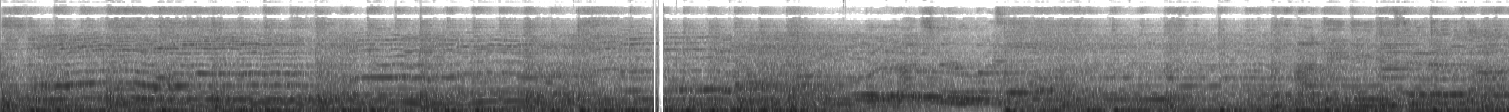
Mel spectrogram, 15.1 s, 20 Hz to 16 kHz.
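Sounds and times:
steady bass: 0.0s - 8.7s, 10.1s - 15.0s
rock band playing live: 0.0s - 15.0s.

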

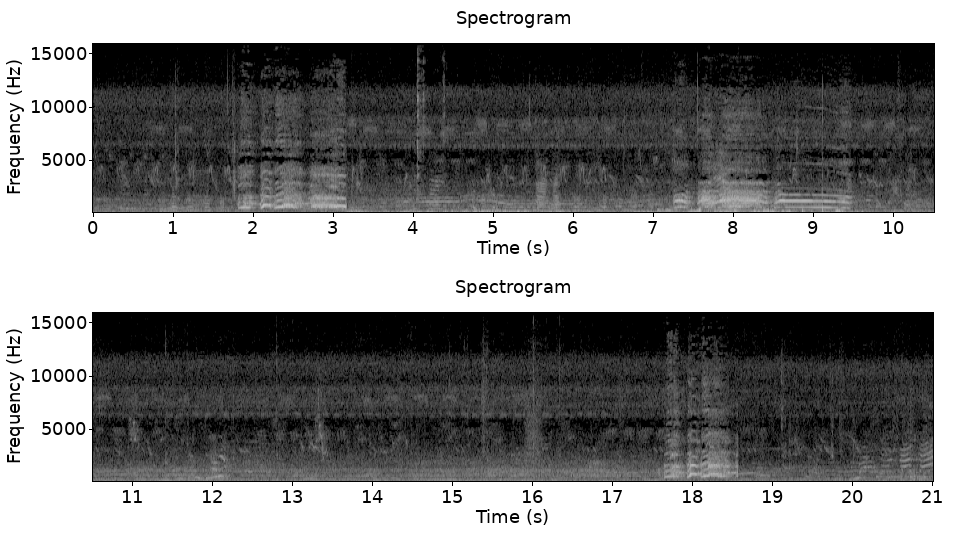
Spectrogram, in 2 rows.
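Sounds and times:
rooster crowing: 1.8s - 3.2s, 17.6s - 18.6s.

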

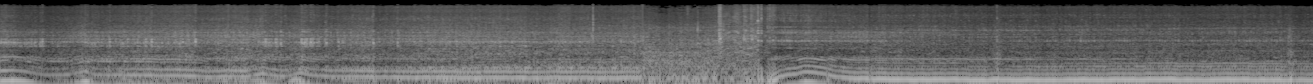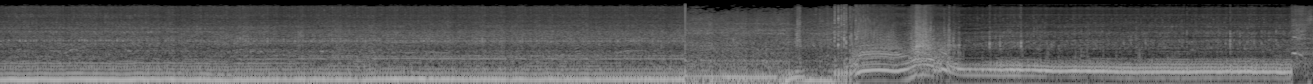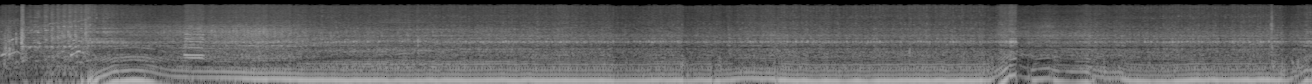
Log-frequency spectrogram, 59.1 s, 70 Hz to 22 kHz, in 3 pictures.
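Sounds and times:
car engine idling with throttle blips: 12.4s - 32.4s, 33.4s - 59.0s.

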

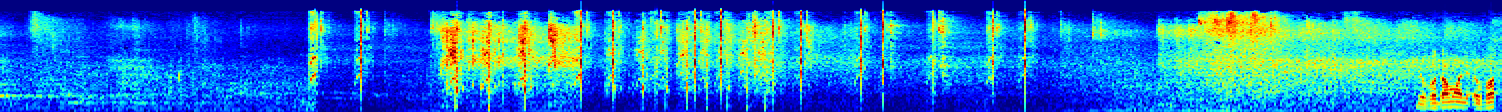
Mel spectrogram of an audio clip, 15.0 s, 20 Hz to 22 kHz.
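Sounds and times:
airsoft guns firing: 3.1s - 10.6s.

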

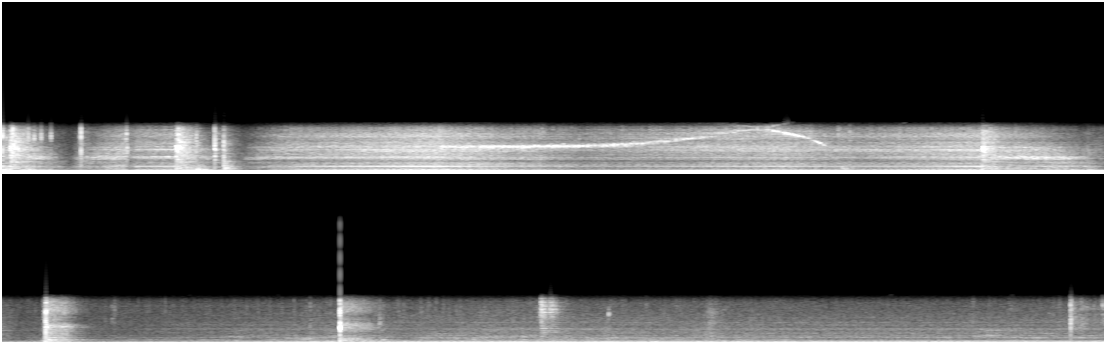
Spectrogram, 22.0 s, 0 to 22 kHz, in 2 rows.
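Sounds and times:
lathe spindle whirring: 0.1s - 11.1s
cutting tool whine: 0.8s - 11.1s.

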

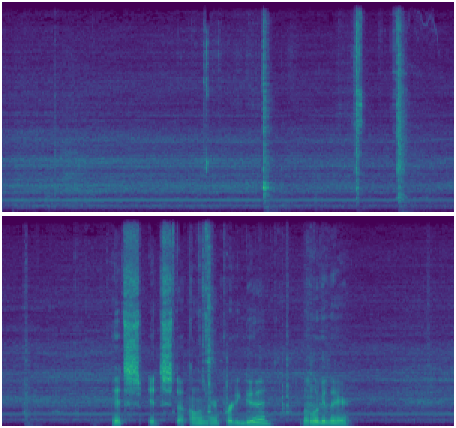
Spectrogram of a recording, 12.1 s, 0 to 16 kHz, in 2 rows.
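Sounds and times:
steady hum: 0.0s - 12.0s
thin steady whine: 0.0s - 12.0s.

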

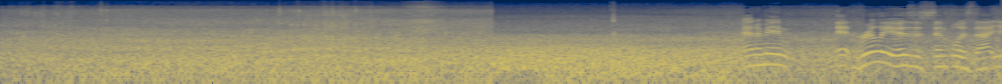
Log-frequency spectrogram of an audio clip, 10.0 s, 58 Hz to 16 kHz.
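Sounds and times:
ocean surf washing: 0.0s - 10.0s.

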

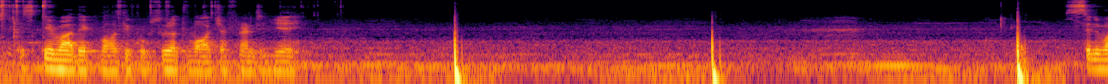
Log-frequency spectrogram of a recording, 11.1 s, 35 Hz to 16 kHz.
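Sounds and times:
steady low rumble: 1.3s - 7.9s, 9.1s - 10.7s
dull thumps: 4.6s - 4.8s, 7.1s - 7.3s, 10.2s - 10.4s.

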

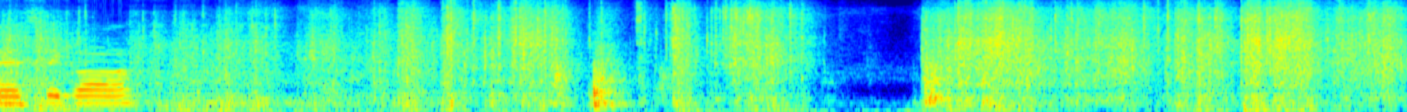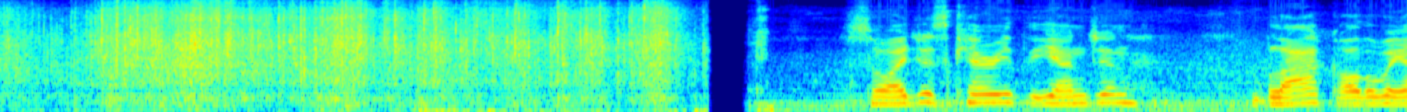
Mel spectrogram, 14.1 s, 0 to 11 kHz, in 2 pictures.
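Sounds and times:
plastic sheeting crinkling: 0.0s - 10.6s.

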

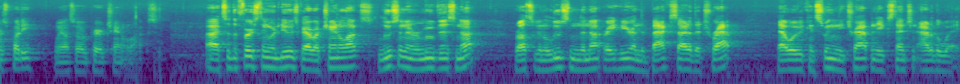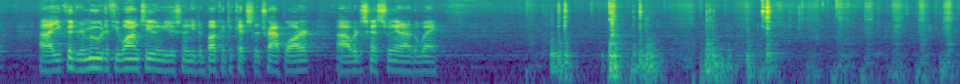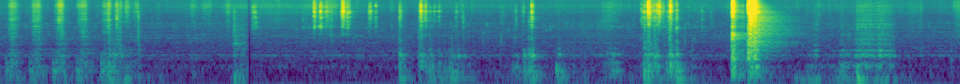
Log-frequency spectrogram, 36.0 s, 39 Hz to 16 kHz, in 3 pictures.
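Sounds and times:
plastic drain pipes scraping: 18.6s - 27.2s, 28.9s - 35.3s.

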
